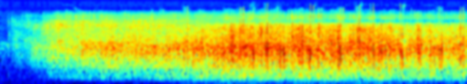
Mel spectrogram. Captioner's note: audience applauding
